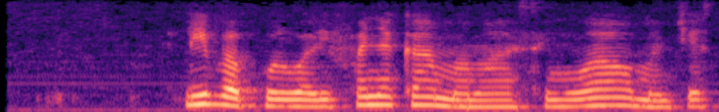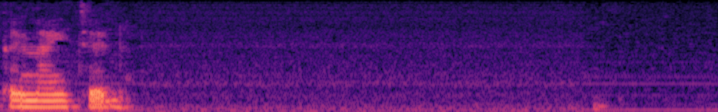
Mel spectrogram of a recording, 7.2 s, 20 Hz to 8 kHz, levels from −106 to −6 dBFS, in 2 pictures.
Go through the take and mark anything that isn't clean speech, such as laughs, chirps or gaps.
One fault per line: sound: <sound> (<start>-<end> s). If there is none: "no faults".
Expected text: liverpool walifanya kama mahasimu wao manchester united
no faults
